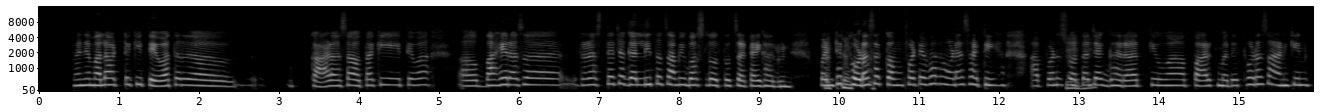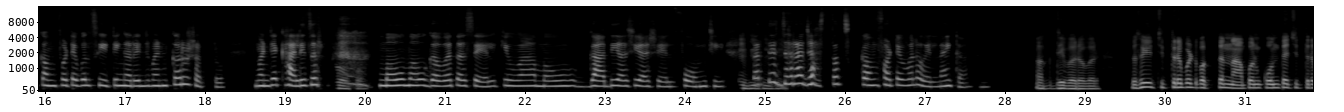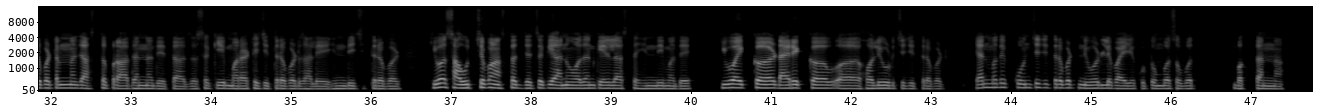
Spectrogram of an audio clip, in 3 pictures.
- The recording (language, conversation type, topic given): Marathi, podcast, कुटुंबासोबतच्या त्या जुन्या चित्रपटाच्या रात्रीचा अनुभव तुला किती खास वाटला?
- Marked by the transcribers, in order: in English: "कम्फर्टेबल"; chuckle; in English: "पार्कमध्ये"; in English: "कम्फर्टेबल सीटिंग अरेंजमेंट"; chuckle; in English: "फोमची"; in English: "कम्फर्टेबल"; in English: "साऊथचे"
